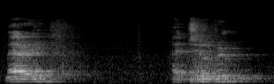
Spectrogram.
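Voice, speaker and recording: A man reading literary fiction aloud at a live event, with a measured, dramatic delivery and pauses. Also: mid-range voice, little pitch movement, slight background noise. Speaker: story reader at a literary festival. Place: library hall at a live festival. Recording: echoey hall, distant microphone.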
